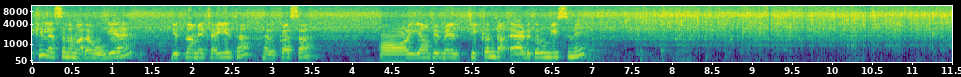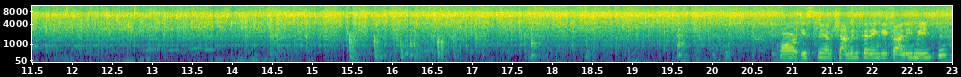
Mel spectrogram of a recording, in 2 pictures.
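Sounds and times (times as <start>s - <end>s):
oil sizzling with chicken: 0.0s - 23.0s
spatula scraping: 13.6s - 23.0s.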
